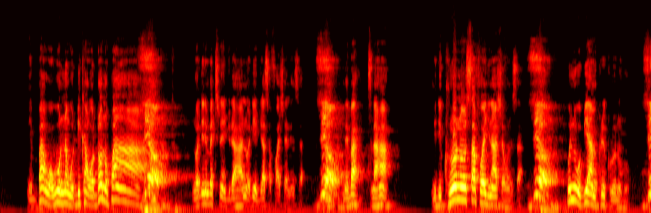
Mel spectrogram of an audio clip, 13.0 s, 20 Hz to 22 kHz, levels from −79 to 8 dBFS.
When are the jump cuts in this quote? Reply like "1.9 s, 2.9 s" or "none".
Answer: none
